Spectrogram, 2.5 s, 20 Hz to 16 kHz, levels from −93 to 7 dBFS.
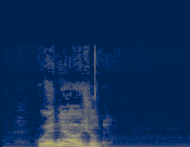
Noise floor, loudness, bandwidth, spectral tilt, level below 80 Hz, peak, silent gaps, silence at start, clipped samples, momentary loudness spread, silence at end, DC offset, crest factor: -70 dBFS; -20 LUFS; 10.5 kHz; -8 dB/octave; -60 dBFS; -8 dBFS; none; 0.5 s; under 0.1%; 11 LU; 1.2 s; under 0.1%; 16 dB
